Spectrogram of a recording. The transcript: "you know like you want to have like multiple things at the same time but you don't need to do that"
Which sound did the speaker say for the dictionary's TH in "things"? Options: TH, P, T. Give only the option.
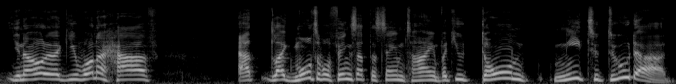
TH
